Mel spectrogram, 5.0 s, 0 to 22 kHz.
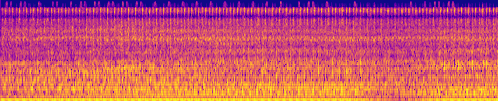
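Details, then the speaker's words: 2014 VW Jetta SportWagen TDI, 2.0 L CJAA diesel, 115,000 miles, Copart salvage listed as non-starting, first start after charging the battery: steady, even diesel idle clatter with no misses or hunting; healthy idle. "wow it sounds so good the auction listed it as does not start and it idles nicely"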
